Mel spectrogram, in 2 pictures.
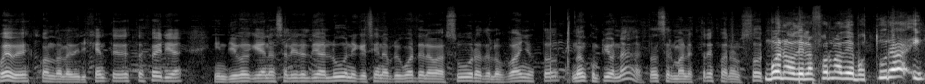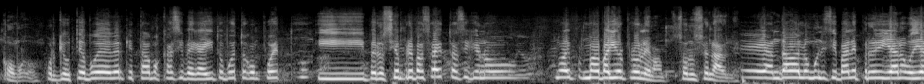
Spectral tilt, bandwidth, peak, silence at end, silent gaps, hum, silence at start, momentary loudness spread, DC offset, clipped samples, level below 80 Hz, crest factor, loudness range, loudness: -4.5 dB/octave; 15.5 kHz; 0 dBFS; 0 s; none; none; 0 s; 18 LU; under 0.1%; 0.3%; -48 dBFS; 12 dB; 14 LU; -11 LUFS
